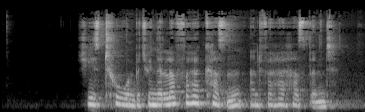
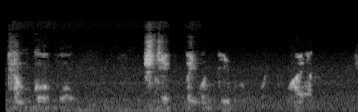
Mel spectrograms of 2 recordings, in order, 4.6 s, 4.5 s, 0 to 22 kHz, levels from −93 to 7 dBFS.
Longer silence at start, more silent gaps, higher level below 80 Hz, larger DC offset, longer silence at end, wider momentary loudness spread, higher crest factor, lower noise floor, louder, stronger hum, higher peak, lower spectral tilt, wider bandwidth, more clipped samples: first, 1 s vs 0.1 s; neither; about the same, -64 dBFS vs -62 dBFS; neither; second, 0.3 s vs 0.6 s; second, 8 LU vs 22 LU; second, 20 dB vs 26 dB; first, -77 dBFS vs -57 dBFS; first, -20 LUFS vs -25 LUFS; neither; about the same, -2 dBFS vs -4 dBFS; first, -3.5 dB/octave vs -1 dB/octave; first, 16.5 kHz vs 11.5 kHz; neither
